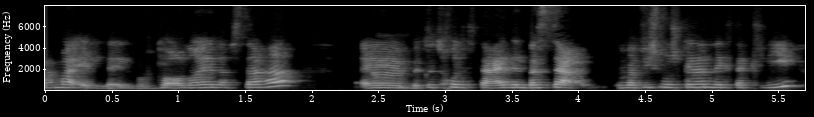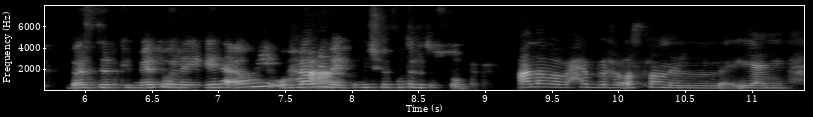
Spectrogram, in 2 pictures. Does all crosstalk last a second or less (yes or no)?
yes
